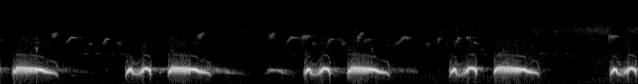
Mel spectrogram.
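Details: Lure recording of a spotted dove, used to stir wild doves into cooing: steady low coos in phrases of a short doubled note and a drawn-out descending note, repeated about every two seconds, with thin chirps of small birds above.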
